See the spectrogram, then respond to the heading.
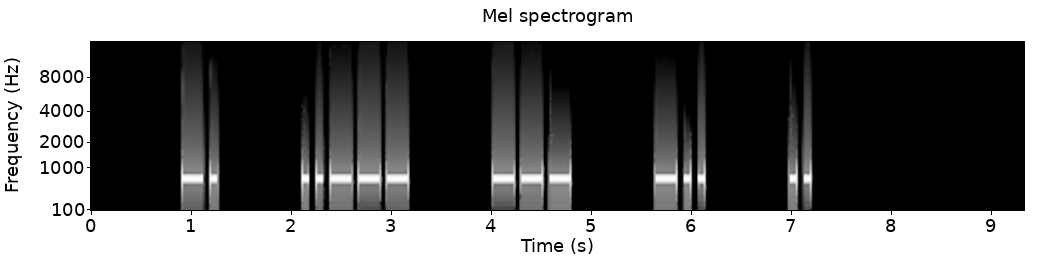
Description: Morse code, heard as a keyed tone, about 17 wpm, spaced as for 8 wpm, 700 Hz. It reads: N2ODI
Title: USA Call Signs - 5 Characters - 4x Character Spacing - 17wpm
